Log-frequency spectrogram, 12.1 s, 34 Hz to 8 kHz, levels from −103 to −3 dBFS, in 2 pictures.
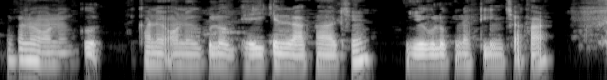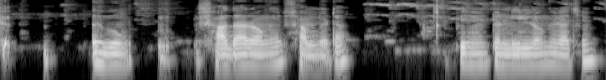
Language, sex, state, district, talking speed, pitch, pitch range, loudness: Bengali, male, West Bengal, North 24 Parganas, 110 wpm, 110 Hz, 100-145 Hz, -26 LUFS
